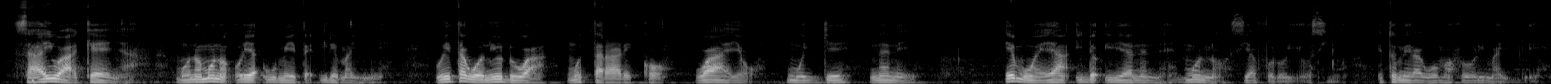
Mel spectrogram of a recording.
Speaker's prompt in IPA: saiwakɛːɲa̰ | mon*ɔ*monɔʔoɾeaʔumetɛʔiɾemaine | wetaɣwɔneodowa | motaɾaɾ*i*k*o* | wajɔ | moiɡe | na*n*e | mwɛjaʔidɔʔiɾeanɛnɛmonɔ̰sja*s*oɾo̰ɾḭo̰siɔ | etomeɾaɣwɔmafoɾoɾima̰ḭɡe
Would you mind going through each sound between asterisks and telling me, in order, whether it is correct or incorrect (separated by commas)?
correct, incorrect, incorrect, correct, incorrect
